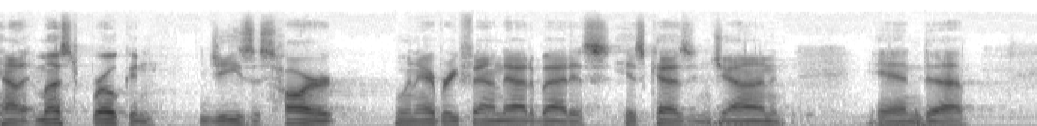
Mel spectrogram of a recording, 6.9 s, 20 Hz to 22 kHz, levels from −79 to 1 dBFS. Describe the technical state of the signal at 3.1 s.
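At 3.1 s the signal is intact, with no dropout, distortion or other audible fault at that moment.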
